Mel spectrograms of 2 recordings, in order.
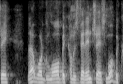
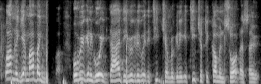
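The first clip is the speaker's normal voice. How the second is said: put-on childish retort; 7 semitones higher than usual. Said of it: "This is five-year-old in a playground".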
